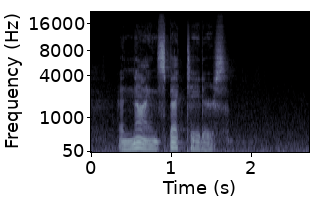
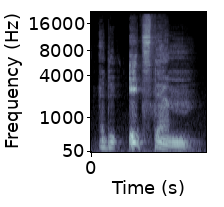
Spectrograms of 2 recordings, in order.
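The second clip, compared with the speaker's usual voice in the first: louder, lingering threat; hungry menace; 6 dB louder than usual. Acted. Bully Gale finishing the scary story to Jack, hungry menace. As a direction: savor the threat.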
